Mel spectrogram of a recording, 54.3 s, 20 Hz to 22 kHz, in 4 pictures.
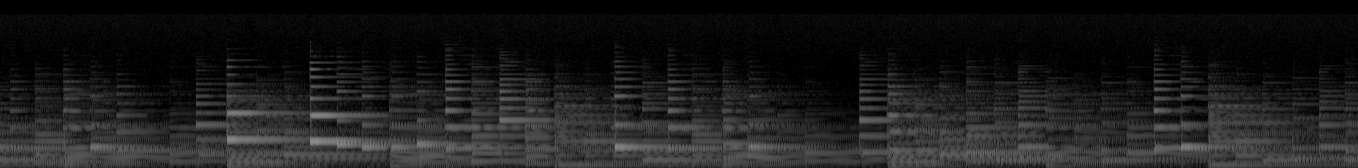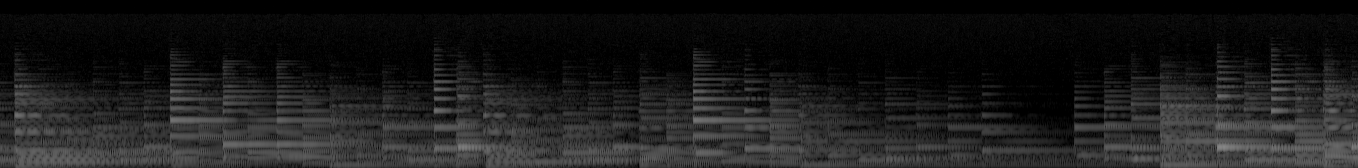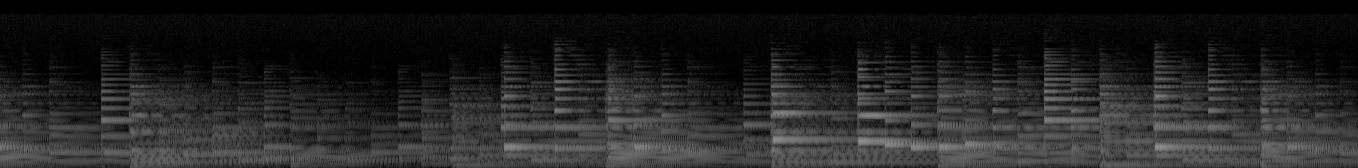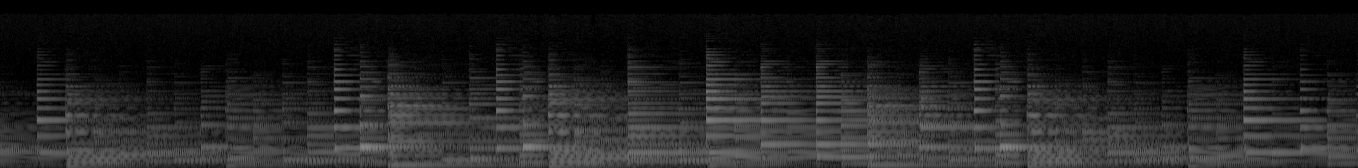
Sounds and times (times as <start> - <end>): Music: 0.0 - 54.3.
